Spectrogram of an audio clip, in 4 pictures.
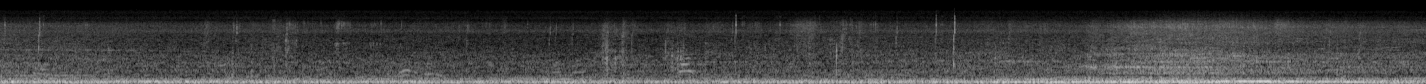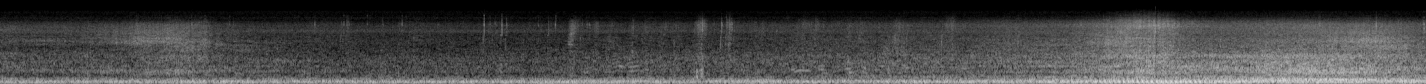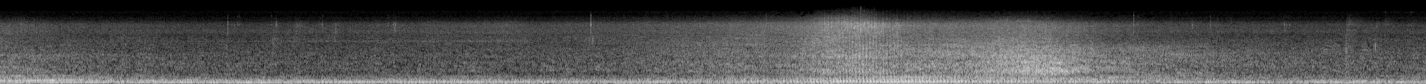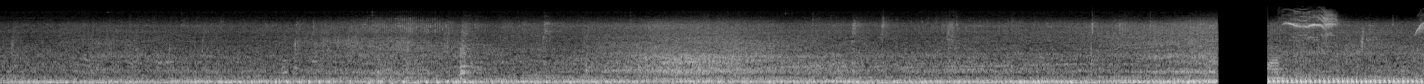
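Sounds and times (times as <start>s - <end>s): voices talking: 0.0s - 27.6s, 55.5s - 57.0s
road traffic passing: 0.0s - 57.0s.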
